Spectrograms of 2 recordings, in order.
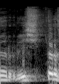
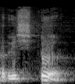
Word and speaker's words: Richter: किती रिश्टर स्केलचा भूकंप आहे तर त्याची नोंद त्या ठिकाणी आपल्याला आकृतीमध्ये 10.30 दिसते.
